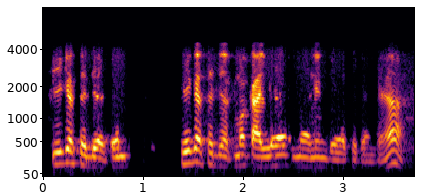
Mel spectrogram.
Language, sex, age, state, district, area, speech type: Assamese, male, 30-45, Assam, Nagaon, rural, conversation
